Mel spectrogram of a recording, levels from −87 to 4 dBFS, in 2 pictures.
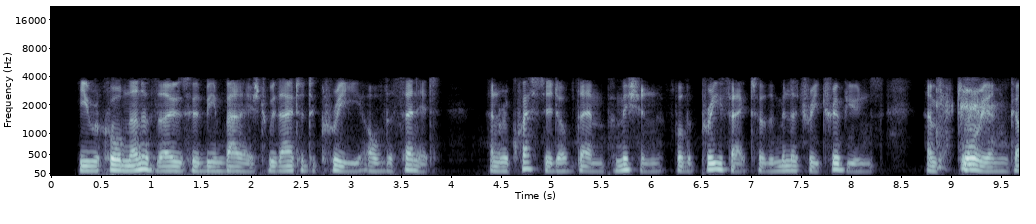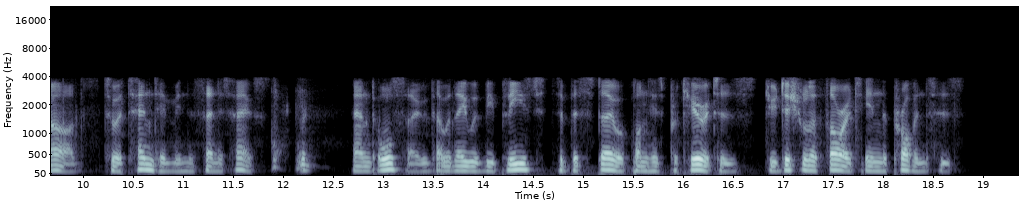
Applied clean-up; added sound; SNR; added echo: neural mask model DeepFilterNet 3.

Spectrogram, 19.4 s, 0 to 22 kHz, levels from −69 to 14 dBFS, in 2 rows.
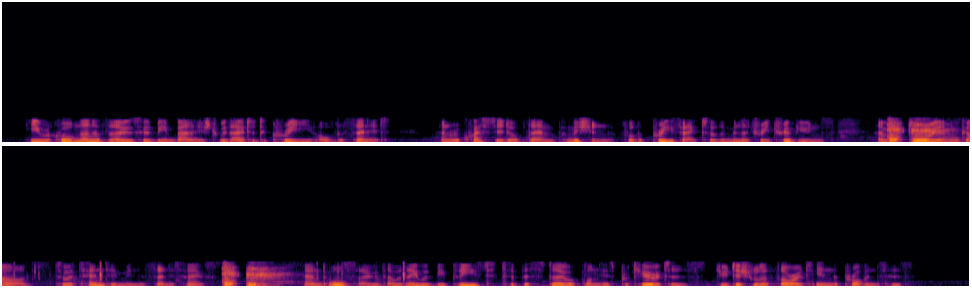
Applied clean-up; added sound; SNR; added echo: none; Cough; 1 dB; none.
